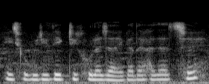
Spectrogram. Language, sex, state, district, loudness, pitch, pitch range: Bengali, female, West Bengal, Cooch Behar, -15 LUFS, 225 Hz, 215-235 Hz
